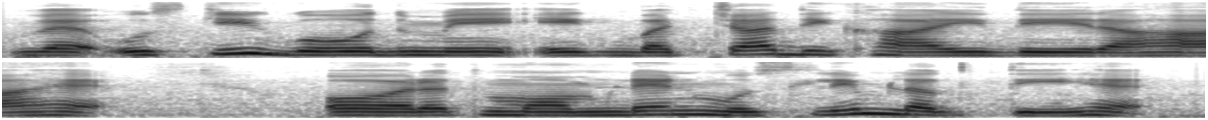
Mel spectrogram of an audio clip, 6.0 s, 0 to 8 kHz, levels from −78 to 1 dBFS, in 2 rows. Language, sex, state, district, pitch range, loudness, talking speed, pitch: Hindi, female, Haryana, Charkhi Dadri, 170-190 Hz, -13 LUFS, 150 wpm, 175 Hz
